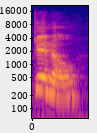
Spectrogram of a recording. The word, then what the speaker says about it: ginnel: Ginnell.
